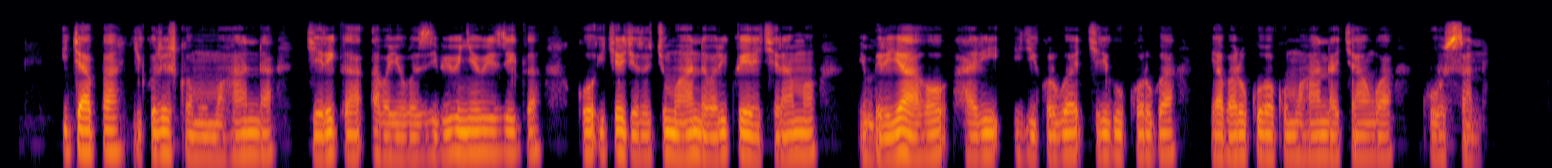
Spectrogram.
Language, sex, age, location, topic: Kinyarwanda, male, 18-24, Kigali, government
